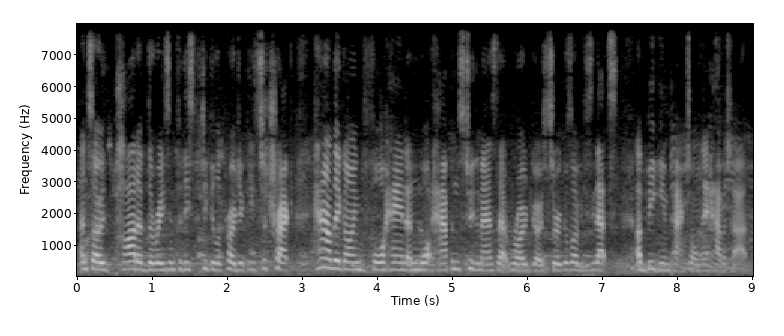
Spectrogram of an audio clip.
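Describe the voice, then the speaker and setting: A woman engineer explaining her company's work clearly in an interview. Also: mid-range voice, steady tone, fast, few pauses. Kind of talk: casual interview. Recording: crowd noise behind. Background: crowd chatter.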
